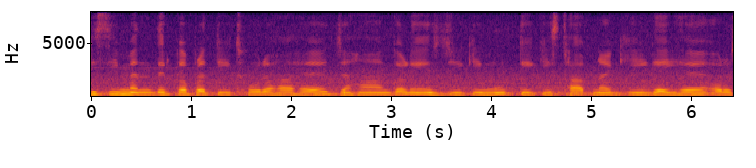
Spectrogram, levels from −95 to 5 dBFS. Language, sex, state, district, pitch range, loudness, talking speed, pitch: Hindi, female, Uttar Pradesh, Hamirpur, 175-190 Hz, -21 LUFS, 175 wpm, 180 Hz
